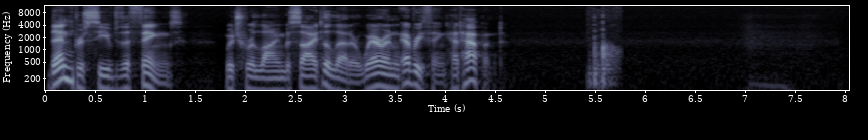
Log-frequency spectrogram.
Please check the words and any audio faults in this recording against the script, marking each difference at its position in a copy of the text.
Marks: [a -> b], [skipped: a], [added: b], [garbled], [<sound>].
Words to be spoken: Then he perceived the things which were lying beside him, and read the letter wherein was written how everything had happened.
Then [skipped: he] perceived the things which were lying beside [skipped: him, and read] the letter wherein [skipped: was written how] everything had happened. [tap] [breath]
